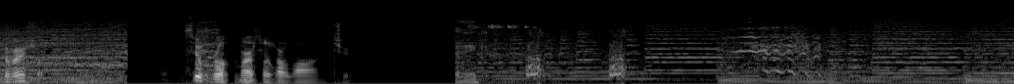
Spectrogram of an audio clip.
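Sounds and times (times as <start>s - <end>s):
speech: 0.0s - 0.6s, 1.9s - 3.6s
dogs barking: 5.0s - 6.4s
horse whinnying: 7.2s - 8.4s.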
